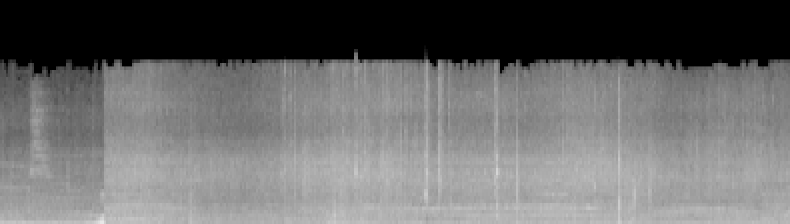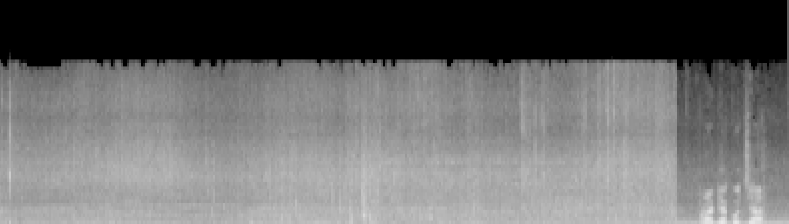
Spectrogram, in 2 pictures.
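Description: An off-road car engine revs while driving through bushes outdoors.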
